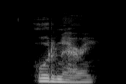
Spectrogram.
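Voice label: "ordinary", Australian English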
